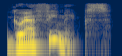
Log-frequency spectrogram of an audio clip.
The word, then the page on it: graphemics: British English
